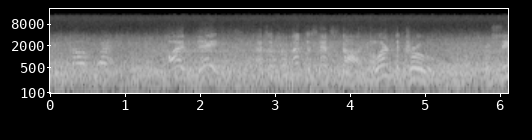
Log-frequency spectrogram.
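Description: Steady wind-and-sea noise on a sailing ship, with indistinct voices calling out over it several times.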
